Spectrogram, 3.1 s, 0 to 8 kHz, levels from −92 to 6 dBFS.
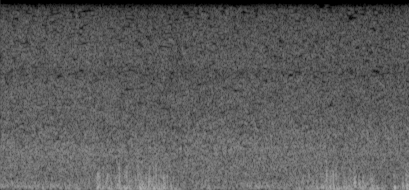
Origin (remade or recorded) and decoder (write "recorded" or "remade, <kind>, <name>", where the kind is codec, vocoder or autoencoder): recorded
